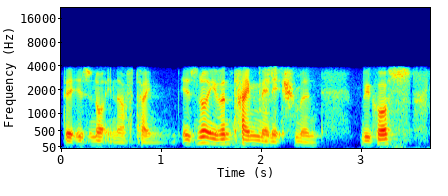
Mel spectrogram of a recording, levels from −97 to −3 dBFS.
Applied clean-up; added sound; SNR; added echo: neural mask model Resemble Enhance denoiser.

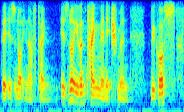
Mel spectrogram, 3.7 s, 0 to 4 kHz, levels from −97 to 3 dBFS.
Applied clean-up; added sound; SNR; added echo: none; none; none; none.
